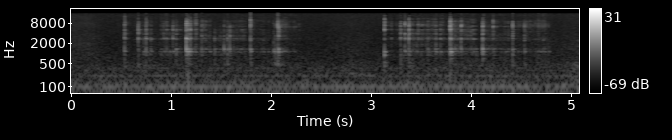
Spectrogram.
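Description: Long red nails tap along the ridged surface of a small, hollow, light-up glass Christmas tree figurine with a base and star topper as it is held up. Two bursts of quick, bright glassy clinks are heard, each with a brief ringing tone, over a low steady hum.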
